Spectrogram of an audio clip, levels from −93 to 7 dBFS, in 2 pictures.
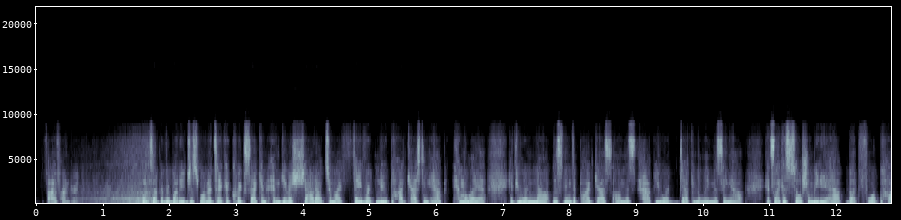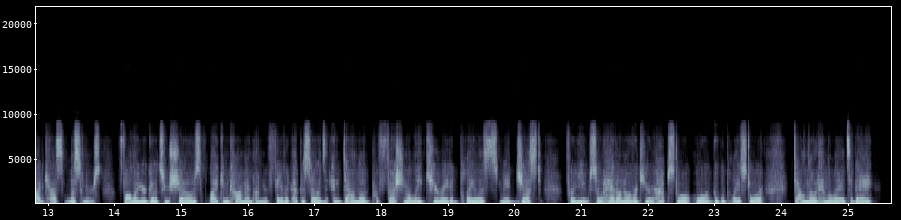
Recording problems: garbled, watery; badly; nothing above 7.5 kHz

